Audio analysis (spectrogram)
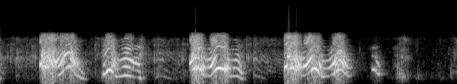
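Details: Shiba Inu pestered by its owner lets out rapid, loud, wavering yelps in clustered bursts, pitch sliding up and down, ending in a few softer short cries.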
